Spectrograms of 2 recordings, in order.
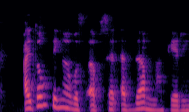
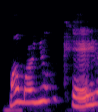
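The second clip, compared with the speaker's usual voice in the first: put-on much higher, childlike voice; innocent kids. Boys look up at mom leaving the bathroom, innocent childlike concern. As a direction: ask it like an innocent little boy. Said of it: "innocent face looking at me".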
